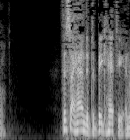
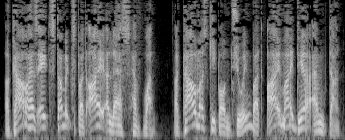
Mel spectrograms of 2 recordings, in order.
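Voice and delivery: lightly voiced old grandpa, playful and a bit higher; grandpa's saying; 7 semitones higher, slower than usual. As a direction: tease like a grandpa refusing seconds.

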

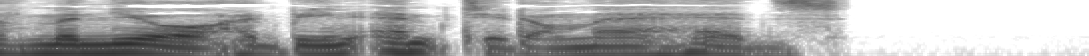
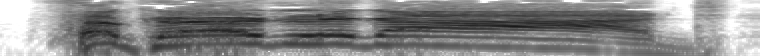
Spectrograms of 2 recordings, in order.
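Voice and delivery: loud, high, drawn-out war cry; battle cry; 12 semitones higher, 10 dB louder, slower than usual. A narrator's reading. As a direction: cry it out as a rallying call to the army. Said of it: "came their cry".

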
